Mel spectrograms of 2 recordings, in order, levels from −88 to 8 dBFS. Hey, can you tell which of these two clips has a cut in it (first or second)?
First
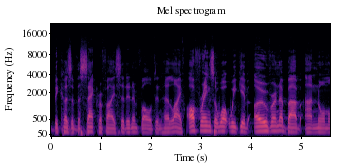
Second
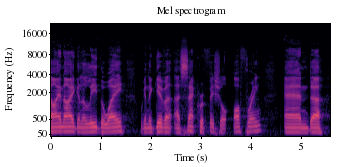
first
